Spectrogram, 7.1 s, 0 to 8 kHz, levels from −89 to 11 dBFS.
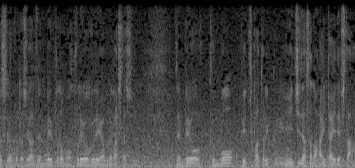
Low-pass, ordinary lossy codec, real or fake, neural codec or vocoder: none; none; real; none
